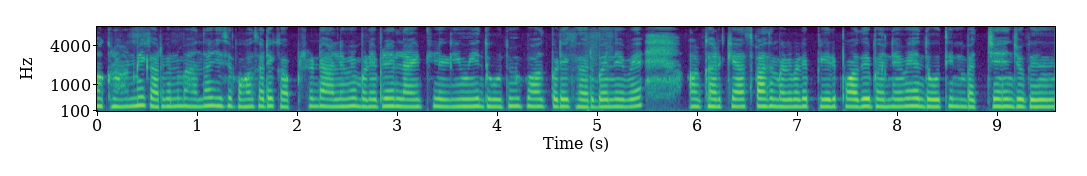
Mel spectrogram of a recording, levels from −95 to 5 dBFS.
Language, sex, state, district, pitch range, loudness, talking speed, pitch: Hindi, female, Odisha, Nuapada, 250-260 Hz, -17 LUFS, 275 wpm, 255 Hz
